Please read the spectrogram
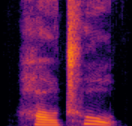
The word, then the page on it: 好处: hǎo chu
